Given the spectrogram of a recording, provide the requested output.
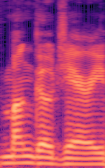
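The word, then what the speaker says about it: Mungojerrie: pronounced I have confirmed the cat's name is pronounced MUNGO JERRY because when you go to the MUNGO JERRY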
